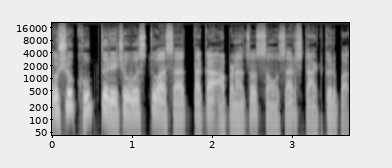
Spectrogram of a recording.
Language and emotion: Goan Konkani, neutral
